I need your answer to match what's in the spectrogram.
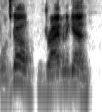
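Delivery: ordinary delivery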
